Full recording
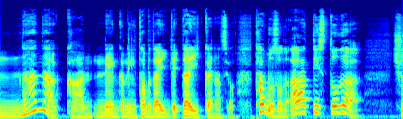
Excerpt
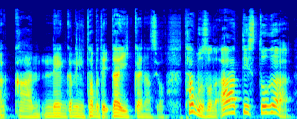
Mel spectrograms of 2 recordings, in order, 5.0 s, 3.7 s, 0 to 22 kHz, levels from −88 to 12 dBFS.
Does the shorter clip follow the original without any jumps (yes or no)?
no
